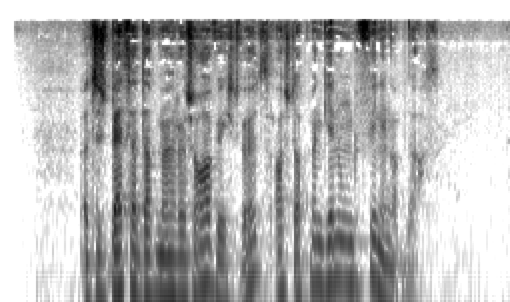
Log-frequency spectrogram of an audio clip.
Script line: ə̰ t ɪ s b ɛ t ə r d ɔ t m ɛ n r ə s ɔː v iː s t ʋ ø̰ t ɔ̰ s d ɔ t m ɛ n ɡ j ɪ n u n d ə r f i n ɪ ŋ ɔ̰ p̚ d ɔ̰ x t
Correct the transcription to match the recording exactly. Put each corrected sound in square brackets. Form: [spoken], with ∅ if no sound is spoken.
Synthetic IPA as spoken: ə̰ t ɪ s b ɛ t ə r d ɔ t m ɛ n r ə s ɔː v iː s t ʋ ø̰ t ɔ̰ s d ɔ t m ɛ n ɡ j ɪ n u n d ə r f i n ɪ ŋ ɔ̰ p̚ d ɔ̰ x t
